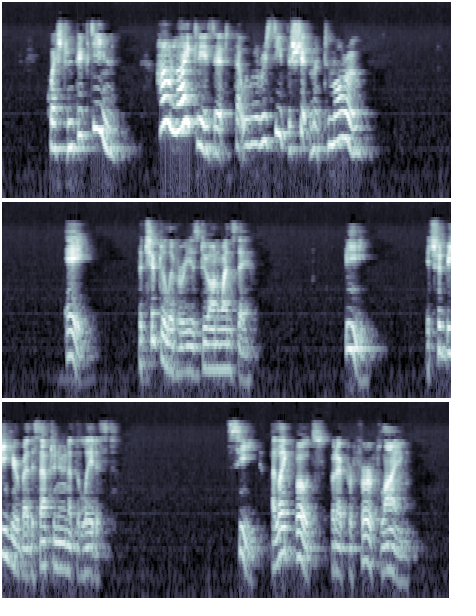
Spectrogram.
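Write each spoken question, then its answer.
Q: How likely is it that we will receive the shipment tomorrow?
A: B: It should be here by this afternoon at the latest.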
